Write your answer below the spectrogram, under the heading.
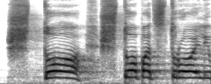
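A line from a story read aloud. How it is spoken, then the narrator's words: Exclaimed together. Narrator (Russian): воскликнули мы с Джорджем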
